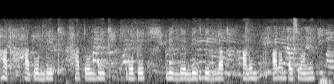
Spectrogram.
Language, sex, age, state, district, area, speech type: Assamese, female, 30-45, Assam, Goalpara, rural, spontaneous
